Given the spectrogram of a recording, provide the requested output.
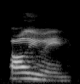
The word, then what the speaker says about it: toluene: Toluene.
